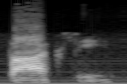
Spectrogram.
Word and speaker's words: Berkeley: So Berkeley is named after a British philosopher named George Berkeley, whose name is spelled the same as Berkeley, but is pronounced Berkeley.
